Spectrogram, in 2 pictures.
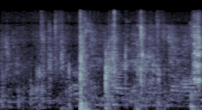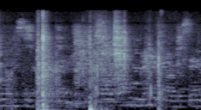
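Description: A few short dull thumps, such as footsteps or the phone being knocked while moving, over faint background speech and music.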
